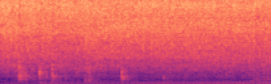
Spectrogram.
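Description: Eggs fry in a hot pan with a loud, steady, close sizzle and crackle that never lets up, with faint stirring scrapes.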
